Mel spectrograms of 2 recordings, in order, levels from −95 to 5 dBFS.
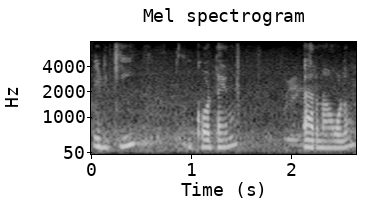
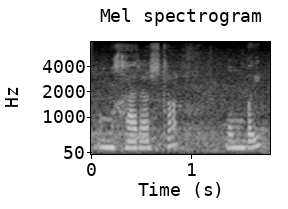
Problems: background sounds at intervals, low volume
